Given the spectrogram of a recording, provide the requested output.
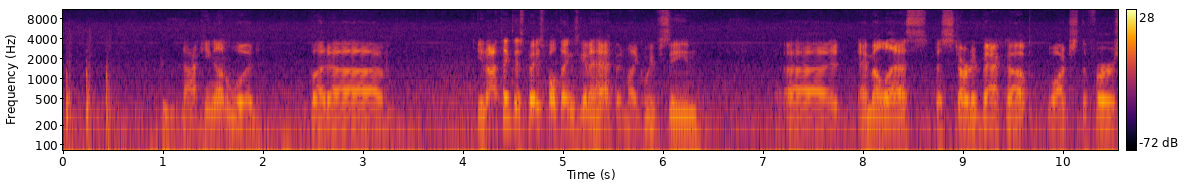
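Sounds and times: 
knocking on wood: 0.0s - 1.2s
speech: 1.1s - 3.4s, 4.1s - 6.5s, 7.2s - 10.5s.

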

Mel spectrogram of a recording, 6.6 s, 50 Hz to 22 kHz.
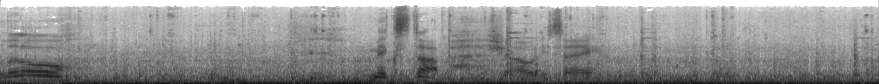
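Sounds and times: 
car cabin engine and road noise on raw rugged dusty road behind bus: 0.0s - 6.5s
faint rattles and bumps in car cabin on rough road: 0.0s - 6.5s
speech: 3.0s - 5.0s.

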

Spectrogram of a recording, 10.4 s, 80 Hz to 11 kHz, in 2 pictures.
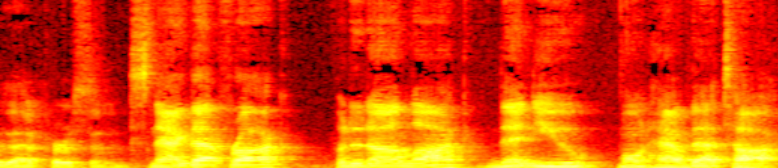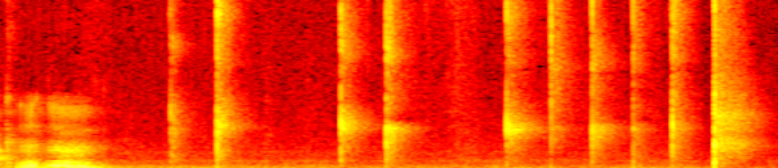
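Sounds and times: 
speech: 0.0s - 6.0s
finger snaps: 6.3s - 10.3s
hand claps: 6.3s - 10.3s.

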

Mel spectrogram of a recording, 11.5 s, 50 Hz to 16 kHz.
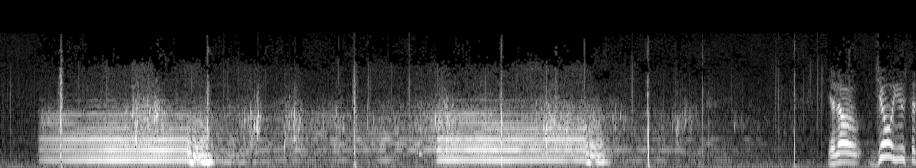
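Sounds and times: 
deep foghorn blasts across San Francisco Bay by the Golden Gate: 0.5s - 9.3s
speech: 10.4s - 11.4s.

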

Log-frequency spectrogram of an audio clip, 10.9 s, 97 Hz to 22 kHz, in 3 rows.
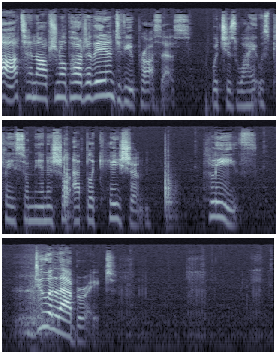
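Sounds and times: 
speech: 0.0s - 5.7s, 6.4s - 8.9s
cat purring: 8.7s - 10.9s.

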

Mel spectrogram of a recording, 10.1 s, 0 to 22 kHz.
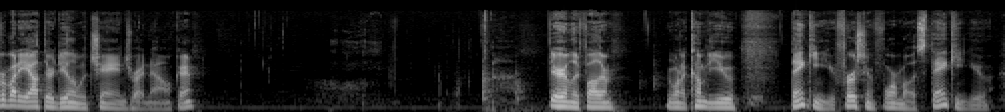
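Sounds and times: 
speech: 0.0s - 2.0s, 4.8s - 10.0s
faint steady hum: 0.0s - 10.0s
person sipping and slurping hot coffee: 2.4s - 5.3s.

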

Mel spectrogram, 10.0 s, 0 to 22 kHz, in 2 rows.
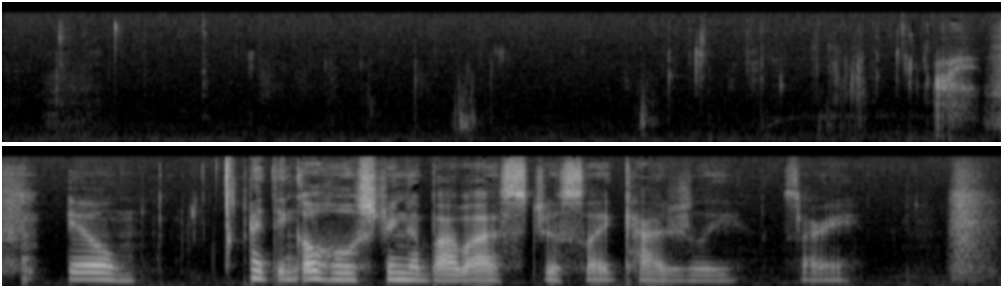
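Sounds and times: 
person sipping an energy drink: 0.2s - 5.2s
speech: 5.3s - 9.3s.

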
